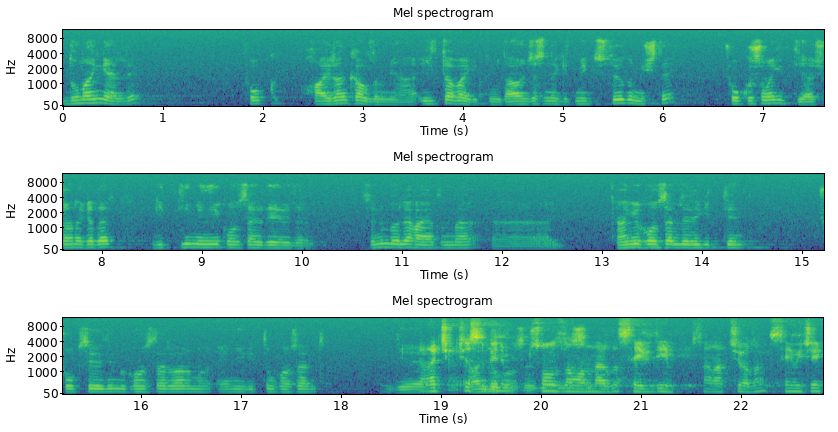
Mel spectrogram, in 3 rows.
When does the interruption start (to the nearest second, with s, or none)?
19 s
